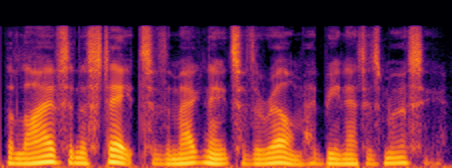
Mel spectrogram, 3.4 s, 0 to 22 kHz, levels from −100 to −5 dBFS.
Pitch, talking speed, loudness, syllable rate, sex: 115 Hz, 265 wpm, -19 LUFS, 6.5 syllables/s, male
